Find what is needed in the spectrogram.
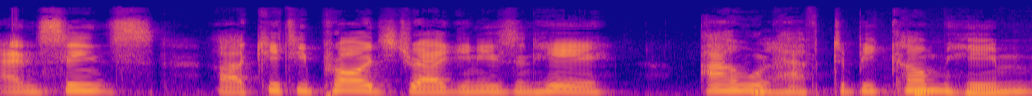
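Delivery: put-on wonky English accent. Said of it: "my English accent went so wonky".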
